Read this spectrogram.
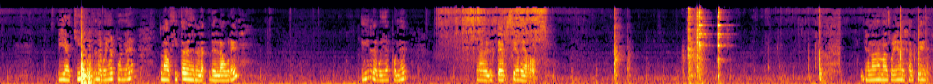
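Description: Liquid boils and bubbles steadily in a pot.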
